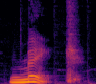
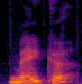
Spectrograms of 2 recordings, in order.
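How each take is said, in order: First: The word ends with a k consonant sound. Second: The word ends with an added vowel sound. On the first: The speaker calls it right. "It ends in a consonant sound, the k sound" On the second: The speaker calls it wrong. "We don't say maker"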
